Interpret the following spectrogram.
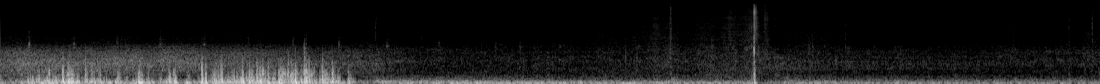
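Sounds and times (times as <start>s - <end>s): car driving rumble: 0.0s - 11.0s
sharp click: 7.5s - 7.8s.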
